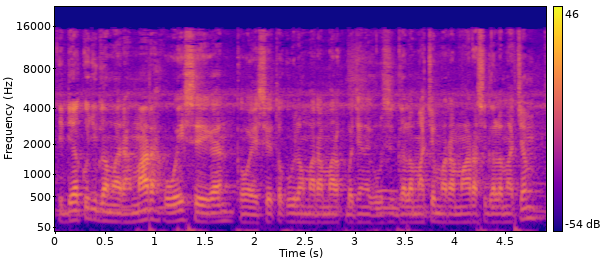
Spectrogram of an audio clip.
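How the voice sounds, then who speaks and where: A man's voice: on the low side, racing, over music. A young man from Indonesia telling a ghost story to the camera in a casual vlog, acting out the voices of the people in it. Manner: animated storyteller, acts out quoted voices. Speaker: vlogger.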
